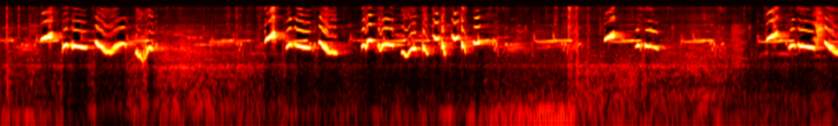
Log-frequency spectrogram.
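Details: Oriental magpie-robin singing as a lure to draw other magpie-robins into song: repeated loud bursts of varied slurred whistles and trills, four main bouts with short pauses, low rumbling noise underneath.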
